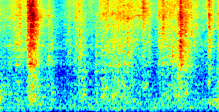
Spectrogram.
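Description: A few faint rustles and light clicks of things being handled in a kitchen, the clearest about a third of a second in and near the end.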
